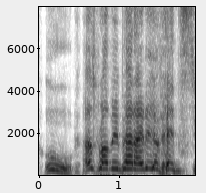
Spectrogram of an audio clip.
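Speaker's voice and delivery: high, fast teasing warning; mocking ooh. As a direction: rub it in with a sing-song ooh. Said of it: "I'm like".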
